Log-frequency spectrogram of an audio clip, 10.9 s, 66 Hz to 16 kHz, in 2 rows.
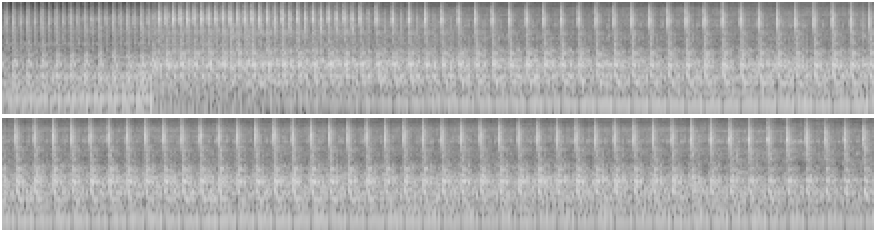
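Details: Old Dodge Power Wagon flathead on a temporary fuel setup and 12V coil, no cooling system: sharp regular metallic knocking about three per second over the idle; rod knock from worn connecting rod bearing.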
